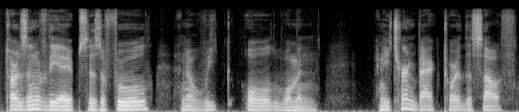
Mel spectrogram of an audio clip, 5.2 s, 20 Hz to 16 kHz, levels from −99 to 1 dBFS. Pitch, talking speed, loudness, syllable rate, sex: 110 Hz, 220 wpm, -16 LUFS, 5.7 syllables/s, male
